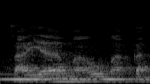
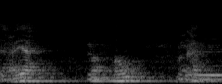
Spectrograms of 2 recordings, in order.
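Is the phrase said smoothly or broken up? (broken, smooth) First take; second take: smooth; broken. First: The whole phrase is said in one breath. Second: The phrase breaks off and restarts mid-word. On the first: "itu satu napas" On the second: "itu namanya eh, tidak satu napas"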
